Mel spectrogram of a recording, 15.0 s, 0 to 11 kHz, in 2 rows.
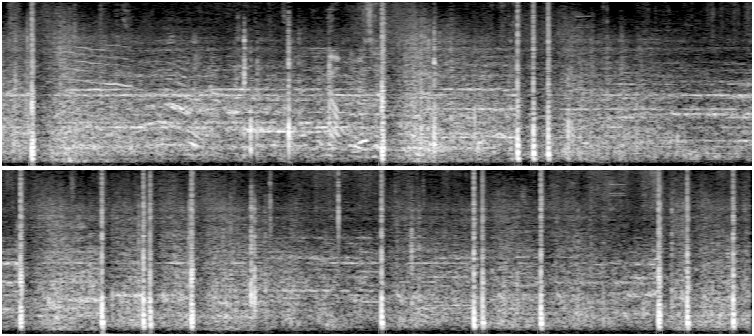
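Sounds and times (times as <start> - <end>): continuous background din: 0.0 - 15.0.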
